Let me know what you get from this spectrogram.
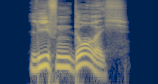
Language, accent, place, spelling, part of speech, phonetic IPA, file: German, Germany, Berlin, liefen durch, verb, [ˌliːfn̩ ˈdʊʁç], De-liefen durch.ogg
- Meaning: inflection of durchlaufen: 1. first/third-person plural preterite 2. first/third-person plural subjunctive II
